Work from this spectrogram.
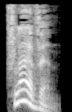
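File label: "flavin", British English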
